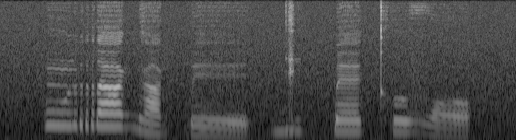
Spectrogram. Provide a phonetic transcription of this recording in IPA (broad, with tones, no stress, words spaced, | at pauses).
ũ˦ra˦ɡa˨k͡peː˨ | ɡi˦k͡pɛ˦kʰʊ˦vɔ˨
